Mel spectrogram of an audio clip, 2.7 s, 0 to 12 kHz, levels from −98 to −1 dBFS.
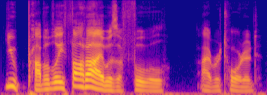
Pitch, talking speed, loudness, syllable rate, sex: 140 Hz, 200 wpm, -20 LUFS, 5.7 syllables/s, male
